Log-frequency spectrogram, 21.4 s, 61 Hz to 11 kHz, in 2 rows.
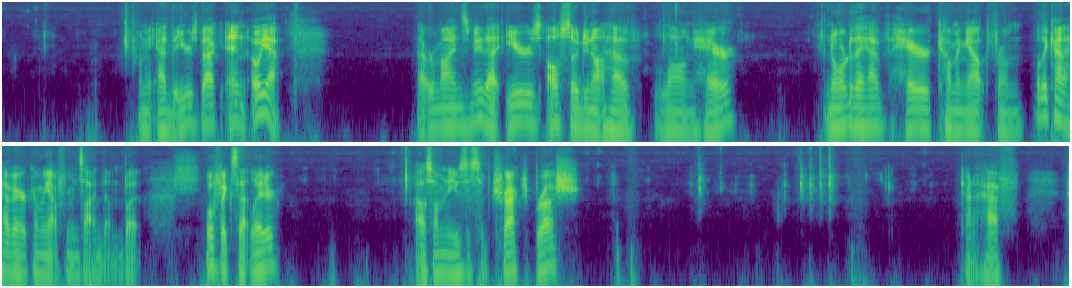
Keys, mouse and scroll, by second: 1.4 KP_3, 4.7 middle click, 6.6 z.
